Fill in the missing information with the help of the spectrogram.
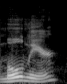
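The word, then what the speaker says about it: Mjölnir: stormbreaker is in the mcu but you've got molnir you know in in the uh proper pronunciation right and then uh does everybody know about that axe yep yarnborn so you got stormbreaker yarnborn and mulmere how many brothers well they're very important to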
